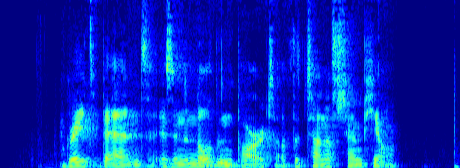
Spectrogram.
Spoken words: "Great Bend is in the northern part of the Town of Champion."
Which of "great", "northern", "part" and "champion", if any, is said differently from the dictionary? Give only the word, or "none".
champion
